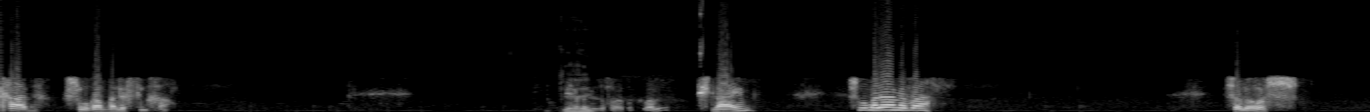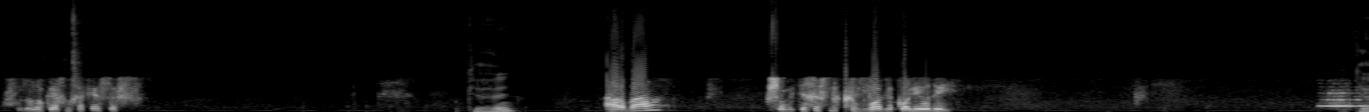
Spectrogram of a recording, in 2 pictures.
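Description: An elderly man speaks warmly and calmly close by, in short bursts with pauses.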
